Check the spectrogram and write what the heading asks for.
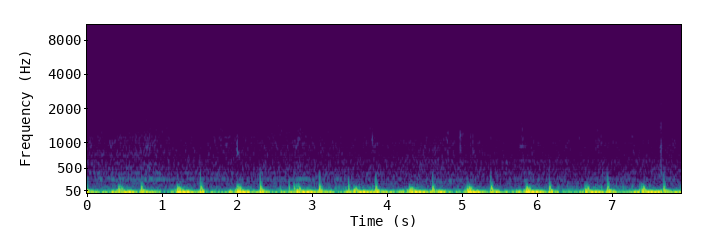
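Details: Normal heartbeat sound recorded for ASMR with a binaural microphone: steady, soft low thumps at about 77 beats a minute with a faint background hum.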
